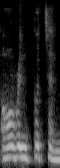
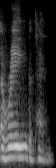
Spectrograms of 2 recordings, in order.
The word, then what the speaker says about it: orangutan: Her friends told her that it's not Oren Guten, Mom, it's orangutan.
